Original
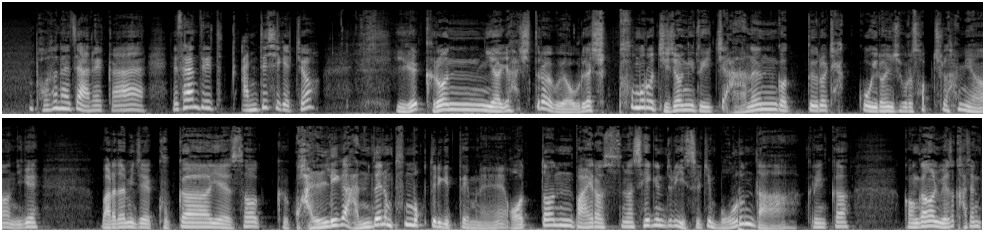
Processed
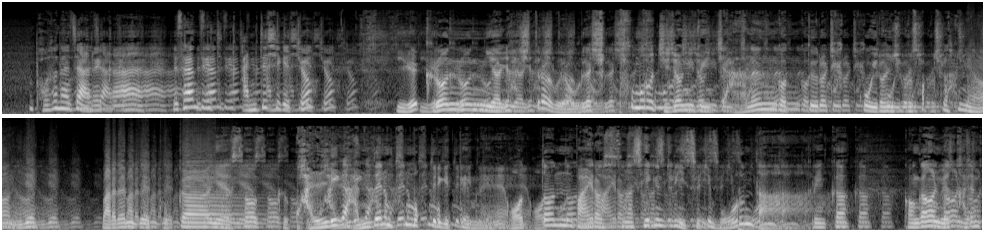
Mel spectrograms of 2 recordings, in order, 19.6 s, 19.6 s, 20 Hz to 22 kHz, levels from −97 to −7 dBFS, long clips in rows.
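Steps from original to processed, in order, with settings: 9.59–11.95 s: median filter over 25 samples; bass shelf 150 Hz -6 dB; feedback delay 228 ms, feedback 36%, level -8 dB

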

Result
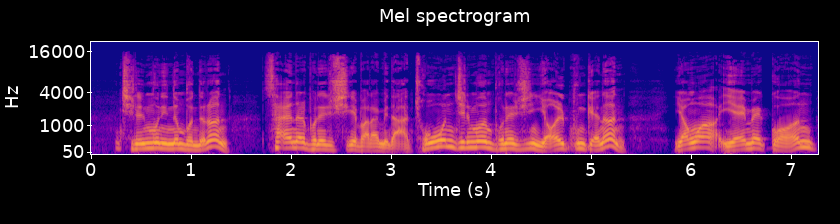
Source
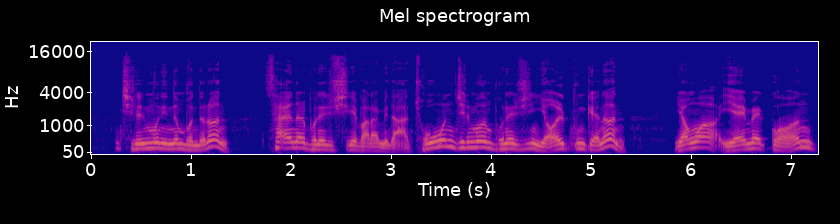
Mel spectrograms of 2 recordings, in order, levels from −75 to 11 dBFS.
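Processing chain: loudness maximiser +20 dB; trim -1 dB

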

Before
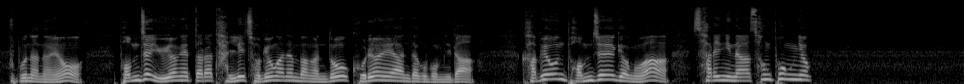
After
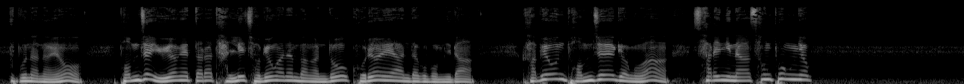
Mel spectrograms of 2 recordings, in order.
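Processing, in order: FFT filter 160 Hz 0 dB, 1 kHz -29 dB, 2.1 kHz +2 dB, 4.3 kHz -28 dB, 11 kHz +7 dB; trim +5.5 dB

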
